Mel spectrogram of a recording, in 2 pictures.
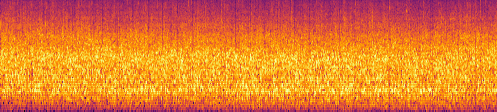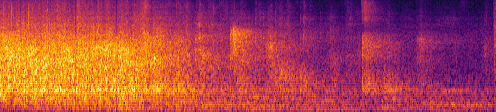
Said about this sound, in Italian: Facciamo un bel applauso a questo ragazzo.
